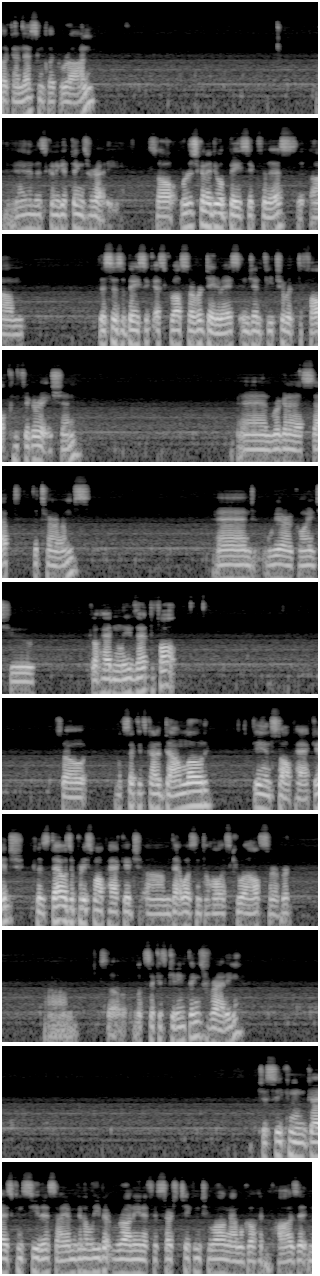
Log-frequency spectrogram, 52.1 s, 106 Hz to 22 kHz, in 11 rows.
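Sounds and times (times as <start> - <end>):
man's voice: 0.0 - 1.4, 4.8 - 6.4, 7.0 - 9.8, 11.0 - 15.4, 17.8 - 20.2, 25.0 - 26.3, 29.3 - 31.6, 32.2 - 37.5, 38.6 - 41.5, 46.5 - 52.0
steady low hum: 0.0 - 52.0.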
